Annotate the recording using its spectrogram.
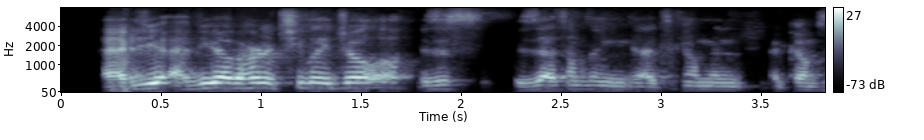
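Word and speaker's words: Ciliegiolo: But here, this is what they say about Chile Jolo is how you pronounce it.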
